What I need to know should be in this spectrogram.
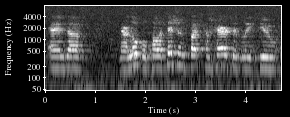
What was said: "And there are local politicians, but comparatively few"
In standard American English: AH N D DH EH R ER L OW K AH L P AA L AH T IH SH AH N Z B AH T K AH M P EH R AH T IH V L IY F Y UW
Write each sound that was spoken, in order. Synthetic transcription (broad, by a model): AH N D DH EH R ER L OW K L P AA L AH T IH SH AH N Z B AH T K AH M P EH R AH T IH V L IY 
